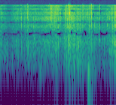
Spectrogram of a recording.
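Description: Paper wrapping on a package crinkling and rustling as it is torn open, a soft, close, brief scrunching with no voices.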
